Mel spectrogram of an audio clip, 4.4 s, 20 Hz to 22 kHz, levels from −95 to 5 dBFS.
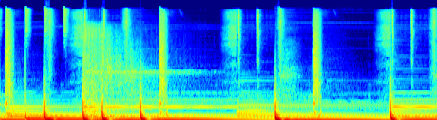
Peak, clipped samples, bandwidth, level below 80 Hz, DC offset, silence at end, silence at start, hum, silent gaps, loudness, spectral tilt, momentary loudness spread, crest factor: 0 dBFS; 0.6%; 16.5 kHz; -12 dBFS; under 0.1%; 0 s; 0 s; none; none; -15 LUFS; -6 dB/octave; 10 LU; 12 dB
